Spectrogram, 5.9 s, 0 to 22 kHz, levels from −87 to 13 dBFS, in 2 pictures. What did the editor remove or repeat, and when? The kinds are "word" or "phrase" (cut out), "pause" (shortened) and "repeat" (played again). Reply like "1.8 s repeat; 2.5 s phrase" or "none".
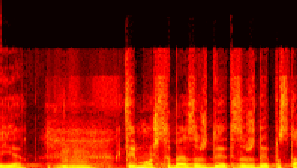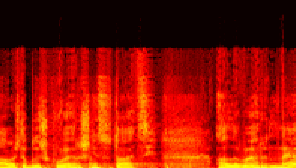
2.3 s word; 3.2 s phrase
